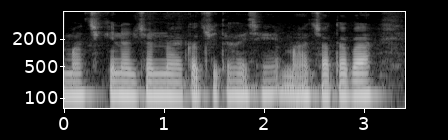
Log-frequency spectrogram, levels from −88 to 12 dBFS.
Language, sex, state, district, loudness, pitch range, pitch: Bengali, male, Tripura, West Tripura, -18 LUFS, 115-120 Hz, 115 Hz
